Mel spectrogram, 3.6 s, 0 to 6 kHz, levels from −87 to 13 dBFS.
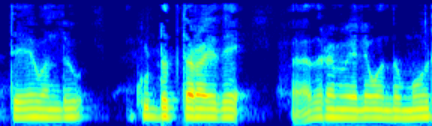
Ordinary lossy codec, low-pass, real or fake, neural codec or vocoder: MP3, 24 kbps; 5.4 kHz; fake; codec, 16 kHz, 2 kbps, X-Codec, WavLM features, trained on Multilingual LibriSpeech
